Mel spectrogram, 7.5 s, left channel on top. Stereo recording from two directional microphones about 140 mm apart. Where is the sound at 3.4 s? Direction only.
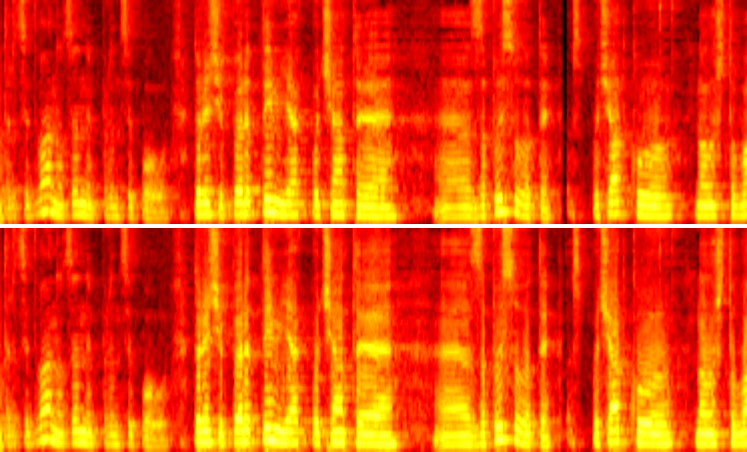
55° right (ahead or behind).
